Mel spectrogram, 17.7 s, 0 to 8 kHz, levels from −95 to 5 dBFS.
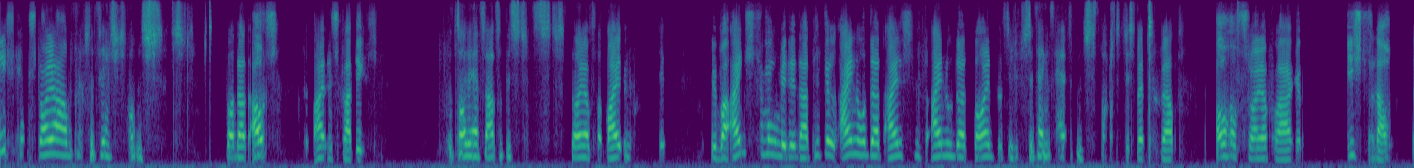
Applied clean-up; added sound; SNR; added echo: neural diffusion model UNIVERSE++.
